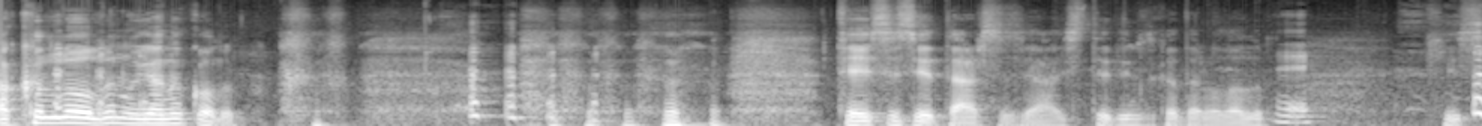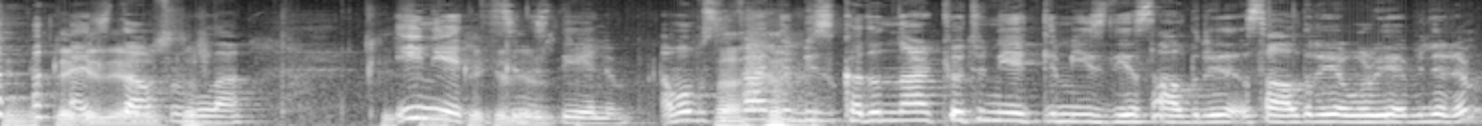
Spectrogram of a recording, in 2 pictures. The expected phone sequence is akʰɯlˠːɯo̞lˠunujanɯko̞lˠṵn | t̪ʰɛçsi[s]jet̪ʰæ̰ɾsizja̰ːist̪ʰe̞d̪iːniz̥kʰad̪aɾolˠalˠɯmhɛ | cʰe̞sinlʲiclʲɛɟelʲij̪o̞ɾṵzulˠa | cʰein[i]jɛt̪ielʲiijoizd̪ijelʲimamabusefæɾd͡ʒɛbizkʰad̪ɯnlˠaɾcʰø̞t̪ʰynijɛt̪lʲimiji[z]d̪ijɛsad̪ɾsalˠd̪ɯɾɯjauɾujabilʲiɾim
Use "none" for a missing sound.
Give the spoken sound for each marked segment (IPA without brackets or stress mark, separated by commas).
s, i, z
